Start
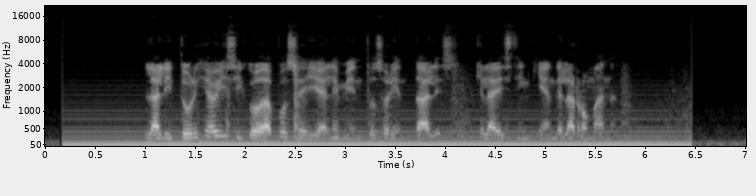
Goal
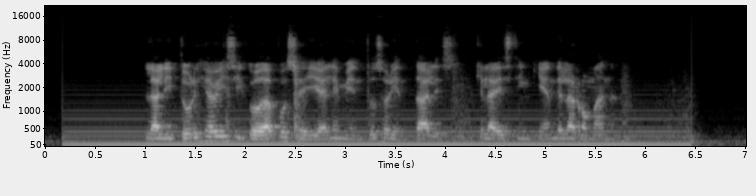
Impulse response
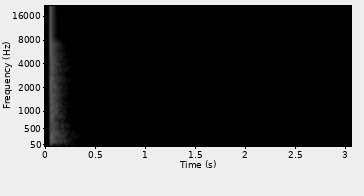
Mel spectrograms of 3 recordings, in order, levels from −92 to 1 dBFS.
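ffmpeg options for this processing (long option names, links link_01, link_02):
-filter_complex "[0:a]asplit=2[link_01][link_02];[1:a]atrim=start_sample=2205,lowshelf=frequency=370:gain=7.5[link_03];[link_02][link_03]afir=irnorm=-1:irlink=0,volume=-2dB[link_04];[link_01][link_04]amix=inputs=2:normalize=0,volume=-7dB"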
